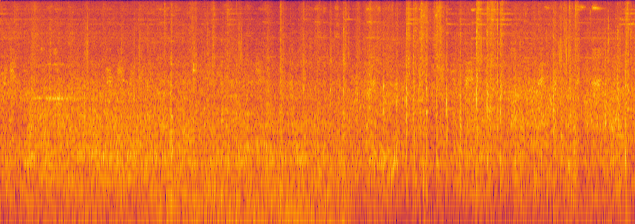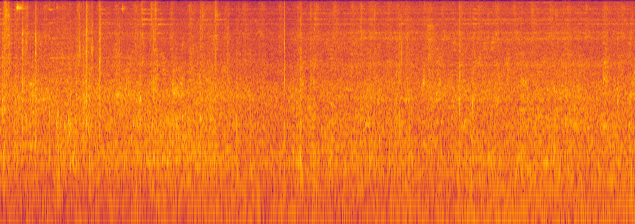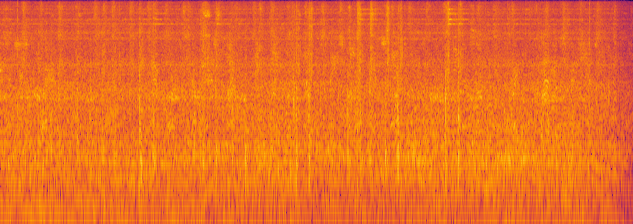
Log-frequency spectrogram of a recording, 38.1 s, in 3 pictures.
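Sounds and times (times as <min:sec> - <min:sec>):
train wheels rumbling: 0:00.0 - 0:38.0
wheels clacking over rail joints: 0:00.0 - 0:38.0.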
